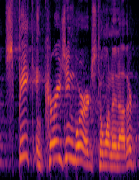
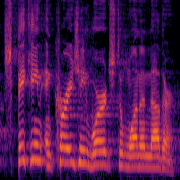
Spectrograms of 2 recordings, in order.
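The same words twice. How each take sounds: First: Said in the usual way. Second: Slow, each word weighed; slow emphatic answer. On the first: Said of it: "The Apostle Paul says". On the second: Shown as a demonstration. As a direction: spell it out for them slowly. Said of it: "Keep on doing what?".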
